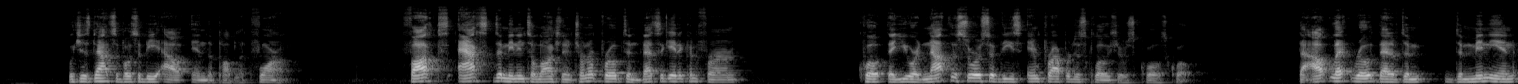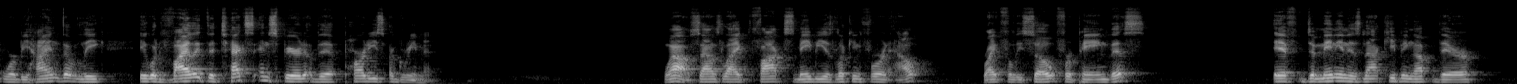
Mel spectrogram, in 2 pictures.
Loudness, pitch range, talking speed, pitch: -26 LUFS, 120-140 Hz, 155 wpm, 125 Hz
